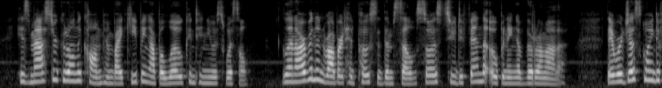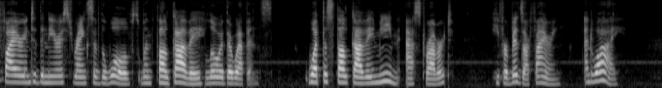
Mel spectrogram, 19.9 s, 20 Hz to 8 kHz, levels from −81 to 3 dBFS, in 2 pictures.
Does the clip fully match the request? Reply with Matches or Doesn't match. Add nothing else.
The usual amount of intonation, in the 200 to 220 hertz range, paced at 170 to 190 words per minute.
Matches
